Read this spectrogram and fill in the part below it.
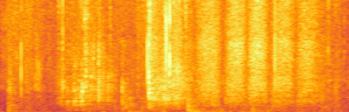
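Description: A cloth wipes across a board.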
